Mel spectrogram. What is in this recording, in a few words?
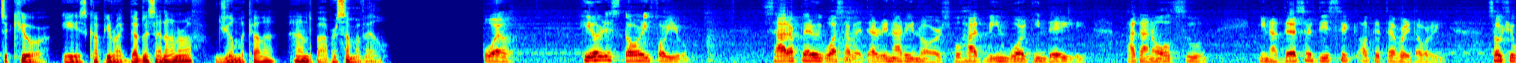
puerto rico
